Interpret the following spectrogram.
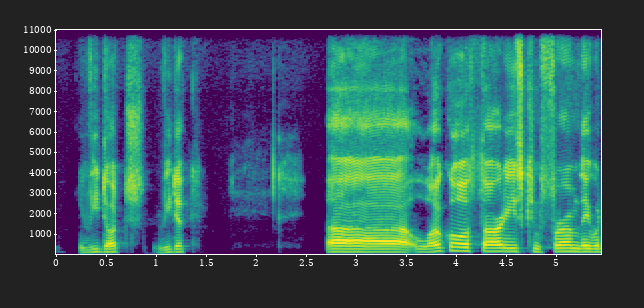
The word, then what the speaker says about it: Vidocq: Say it. Vidoc. It's French. Vidoc.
